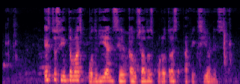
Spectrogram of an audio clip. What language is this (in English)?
Spanish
